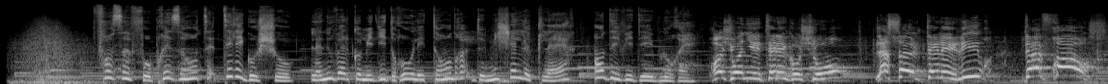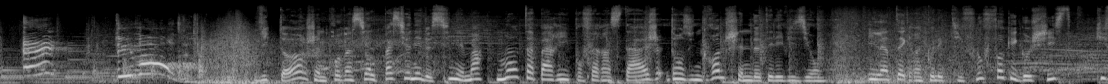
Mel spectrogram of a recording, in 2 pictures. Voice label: ba cinema, voix off comédienne; Télé Gaucho

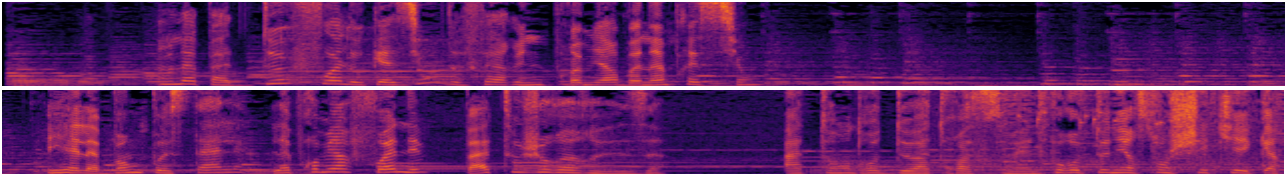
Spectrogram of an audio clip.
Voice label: jeune mutine; Banque Postale

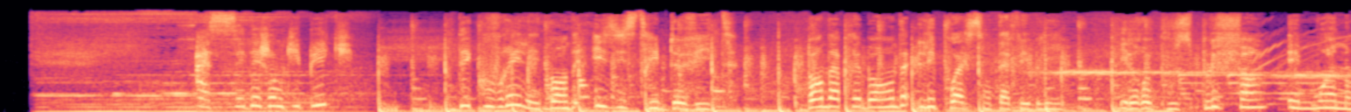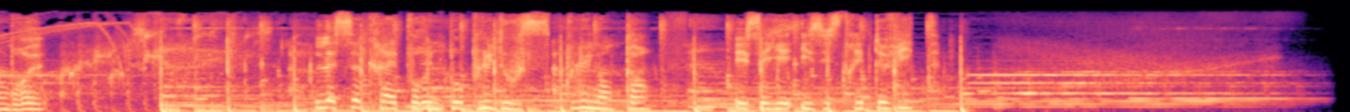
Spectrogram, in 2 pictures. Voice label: légère posée, voix off comédienne; Veet Easy Strip

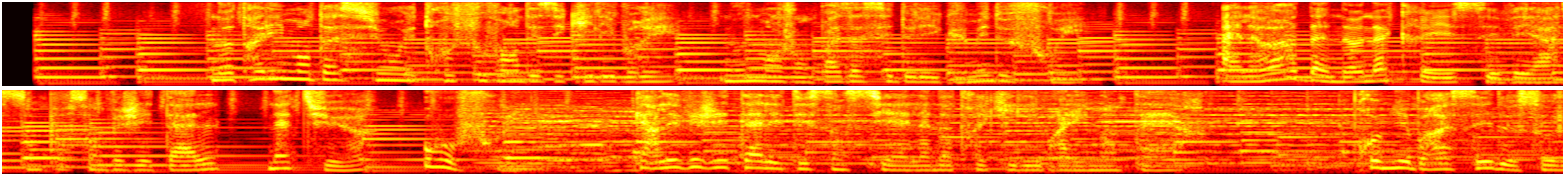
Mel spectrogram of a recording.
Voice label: douce; DanoneNaurelle

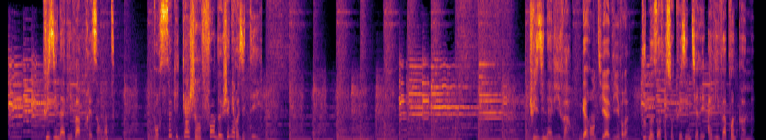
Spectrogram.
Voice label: Voix-off féminine pro

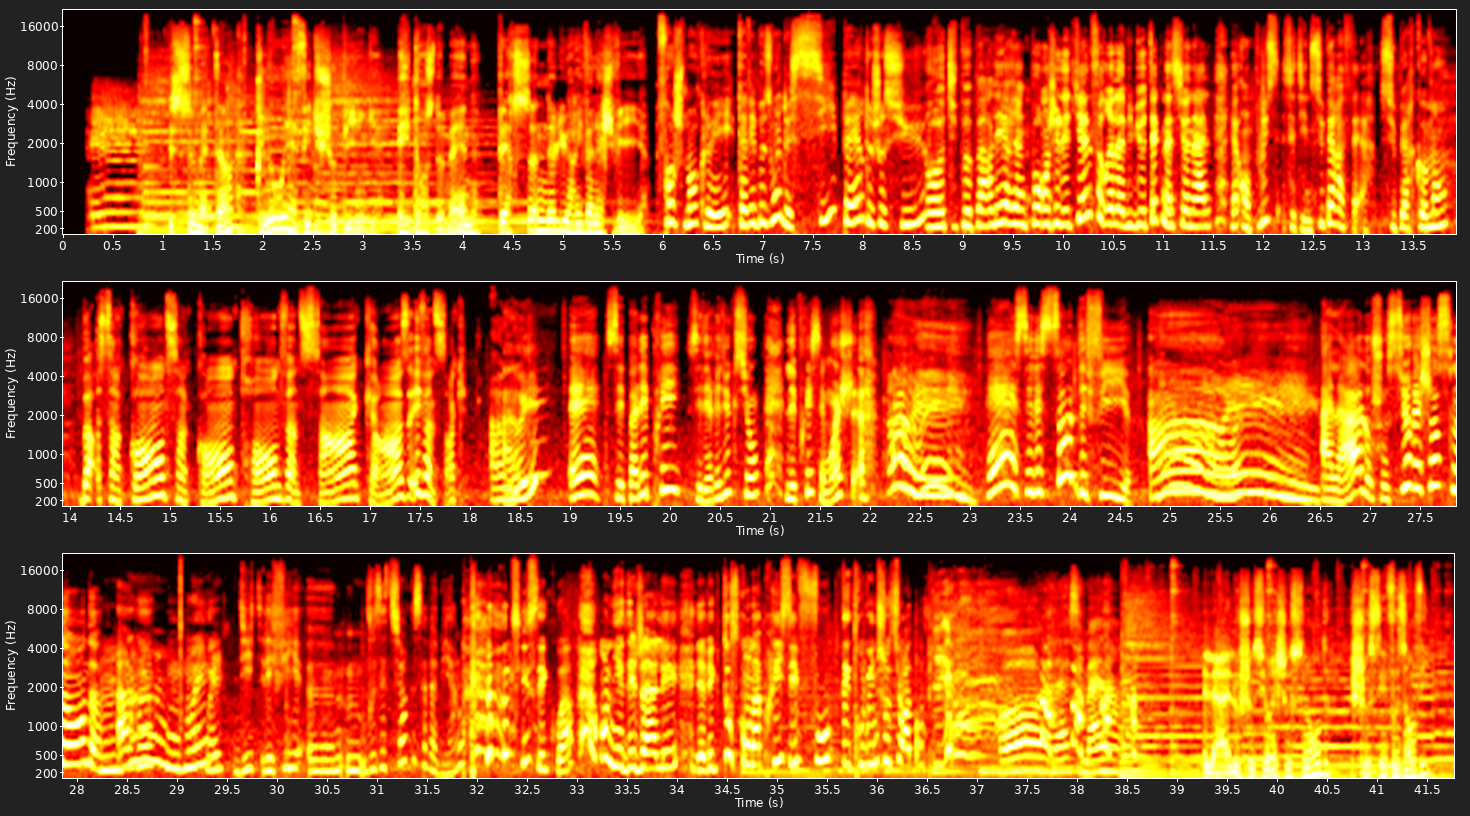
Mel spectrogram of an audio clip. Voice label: Comedie fifilles, voix off comédienne; La Halle chauss'land

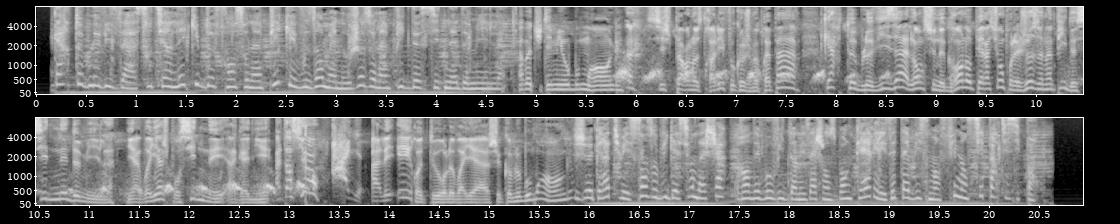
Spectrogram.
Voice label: fraiche legere, voix off comédienne; Jeux Olympiques

